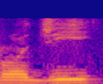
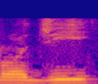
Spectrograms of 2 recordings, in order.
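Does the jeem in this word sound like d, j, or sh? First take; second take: d; d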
